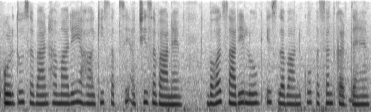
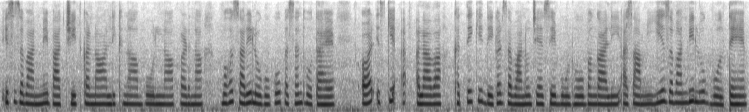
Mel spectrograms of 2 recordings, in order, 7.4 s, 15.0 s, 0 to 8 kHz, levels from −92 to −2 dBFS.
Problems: constant background noise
